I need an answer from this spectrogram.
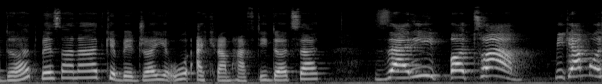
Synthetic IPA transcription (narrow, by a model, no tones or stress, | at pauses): d̪ɒːd̪̥be̞zænæd̪̥cʰe̞be̞d͡ʒɒːjeʔuːʔæcʰɾæmɦæft̪iːd̪ɒːd̪zæd̪̥ | zæɾiːb̚bɒːt̪ʰoæmː | iːɟæmːo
